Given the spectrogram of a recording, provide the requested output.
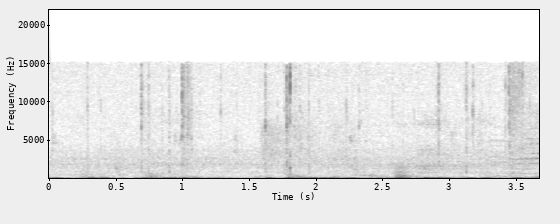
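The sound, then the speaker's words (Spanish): Heavy thuds and rapid footfalls echo as someone runs through the hallways, banging hard. The impacts come in uneven bursts over a low, boomy rumble, with no voices. “No sé si se escucha, pero hay como alguien corriendo por los pasillos, dando unos golpes tremendos.”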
